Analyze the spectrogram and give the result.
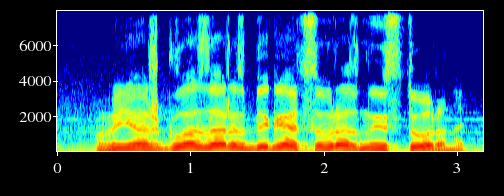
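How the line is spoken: Deep bass voice. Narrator (Russian): прибасил Жертрест

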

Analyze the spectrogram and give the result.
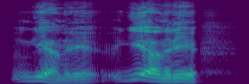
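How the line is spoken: Resigned faltering babble. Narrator (Russian): как будто бы окончательно мирясь с участью жертвы, пролепетал он

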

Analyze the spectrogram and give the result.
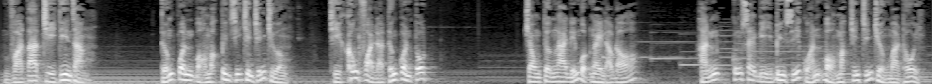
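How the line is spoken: Icy, through gritted teeth. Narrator (Vietnamese): Mạnh Hổ giết một cô qua kẽ răng lạnh lùng như là băng giá

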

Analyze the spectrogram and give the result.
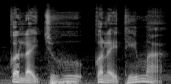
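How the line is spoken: Polite greeting. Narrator (Vietnamese): Mận ... chào

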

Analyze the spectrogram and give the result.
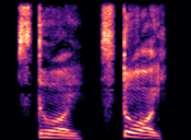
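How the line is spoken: Shouted. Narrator (Russian): закричал Захар

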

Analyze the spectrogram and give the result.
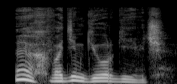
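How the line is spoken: Sighing. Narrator (Russian): Людмила вздохнула

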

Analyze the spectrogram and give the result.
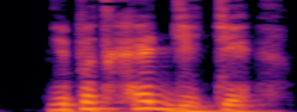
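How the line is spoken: Hiss. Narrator (Russian): прошипела она

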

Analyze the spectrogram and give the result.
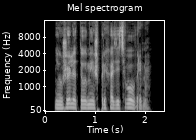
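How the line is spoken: Man's scoffing grunt. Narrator (Russian): Хмыкнул мужчина

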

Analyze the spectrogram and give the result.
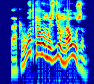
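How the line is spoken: Snort. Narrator (Russian): хмыкнул я

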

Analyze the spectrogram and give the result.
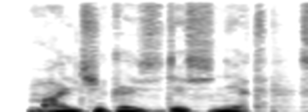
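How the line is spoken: Plain. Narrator (Russian): сказал он

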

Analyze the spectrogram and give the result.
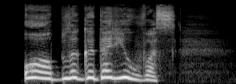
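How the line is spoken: Exclamation. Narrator (Russian): воскликнула Злата

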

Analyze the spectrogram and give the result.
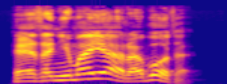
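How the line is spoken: Shouting. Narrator (Russian): закричал Вильям

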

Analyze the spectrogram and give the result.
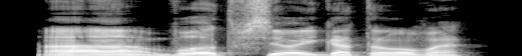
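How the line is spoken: Drawled. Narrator (Russian): протянул он

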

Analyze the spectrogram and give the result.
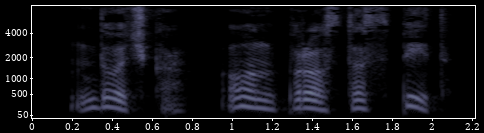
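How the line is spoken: Quiet gentle explanation. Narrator (Russian): тихо пояснил папа

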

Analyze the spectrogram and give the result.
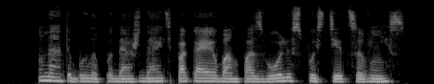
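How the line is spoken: Plain. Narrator (Russian): сказала она

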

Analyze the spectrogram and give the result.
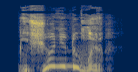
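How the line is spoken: Near shriek. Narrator (Russian): вновь почти взвизгнул Суслов

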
